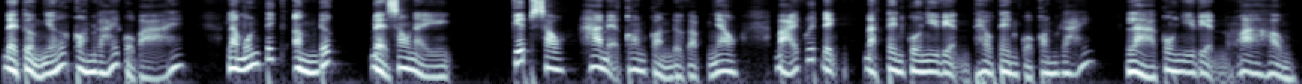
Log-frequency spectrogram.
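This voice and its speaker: Man, story narrator, low voice, animated pitch, dry sound. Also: moderate pace, no echo.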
